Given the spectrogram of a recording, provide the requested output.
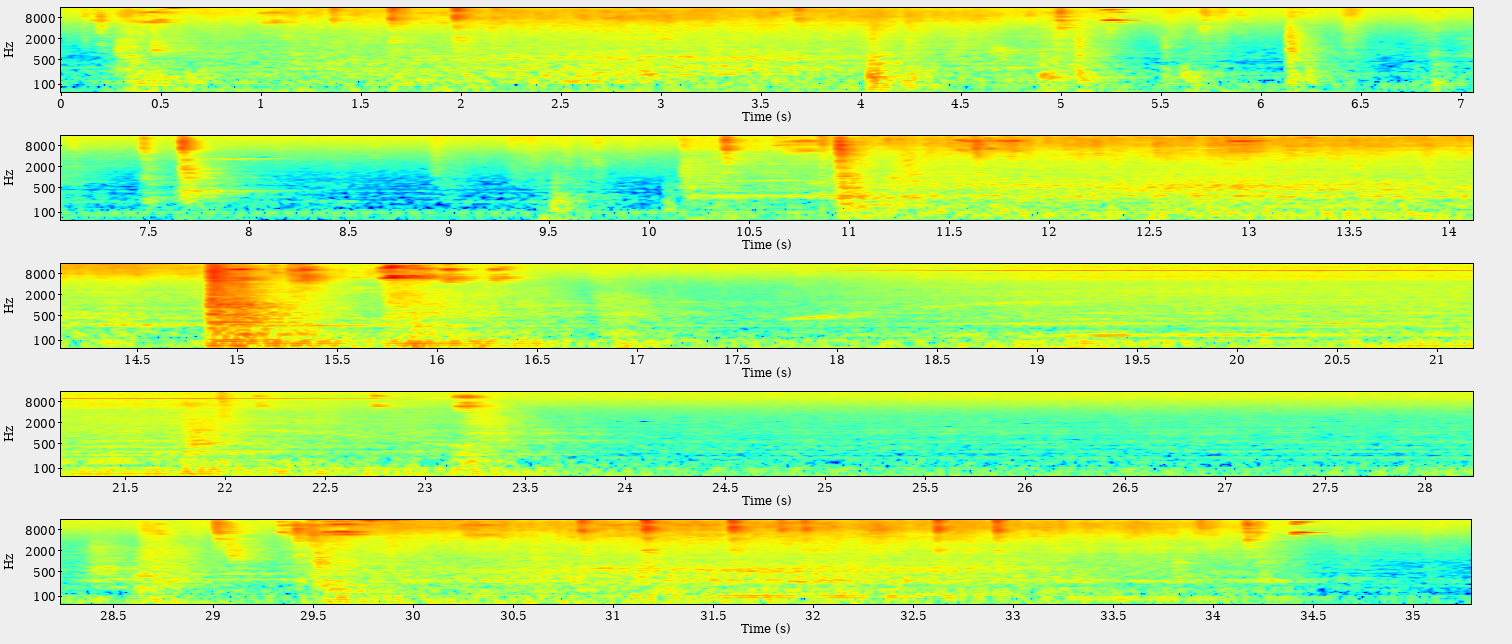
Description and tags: Big elevator going down
Door opens. Walking in. Pushing button, The elevator door closes, machine sounds are heard and goes down one level. Door opens again.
